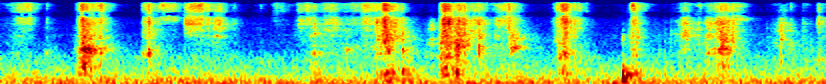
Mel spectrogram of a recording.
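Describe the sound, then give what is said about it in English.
Oracle cards are shuffled before one is drawn, giving soft, irregular riffling and rustling with a few sharper flicks and slaps, fairly quiet. “And of course, our last bit is we will draw a card for a deeper message for this transmission. So let's see what the cards want to tell us today.”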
